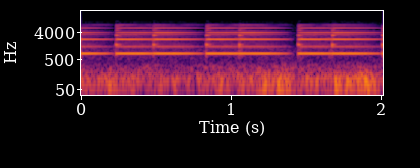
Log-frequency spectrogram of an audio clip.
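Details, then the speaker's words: Garrett AT Pro metal detector, high-tone target response heard in standard and pro modes: steady high-pitched electronic tone with crisp pulses about every half second; proportional high sound marking a high-conductivity target, normal. "That's high tone in standard and pro. A proportional high sound to it. So the audible sounds there on the AT Pro also help you distinguish your targets"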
